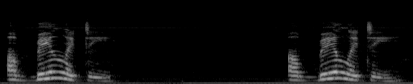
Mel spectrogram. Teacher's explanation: The stress is on second syllable, bill, ability.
